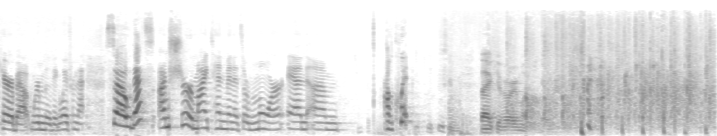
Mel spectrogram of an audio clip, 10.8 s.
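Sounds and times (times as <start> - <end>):
speech: 0.0 - 5.2, 5.8 - 8.4
sparse audience clapping after a talk on inequality and climate: 7.3 - 10.7.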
